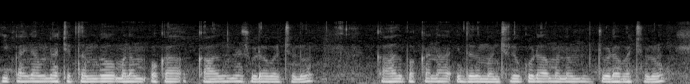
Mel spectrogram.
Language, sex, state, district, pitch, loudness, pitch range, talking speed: Telugu, male, Telangana, Hyderabad, 130 Hz, -15 LUFS, 130-135 Hz, 130 wpm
